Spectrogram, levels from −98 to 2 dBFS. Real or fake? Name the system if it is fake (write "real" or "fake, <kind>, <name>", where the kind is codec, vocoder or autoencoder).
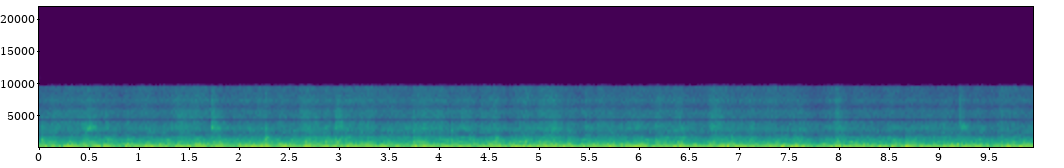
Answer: fake, codec, SNAC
